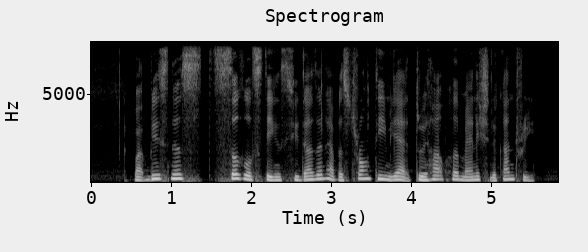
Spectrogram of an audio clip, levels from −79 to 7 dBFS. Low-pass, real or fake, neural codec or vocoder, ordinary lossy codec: none; fake; codec, 16 kHz, 16 kbps, FreqCodec, larger model; none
